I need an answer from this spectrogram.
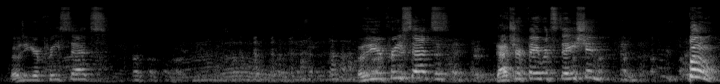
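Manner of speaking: tease, then snap the dial; God teasing. Acted. God to a believer about his favorite station, teasing laugh.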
